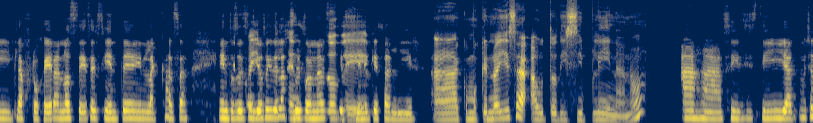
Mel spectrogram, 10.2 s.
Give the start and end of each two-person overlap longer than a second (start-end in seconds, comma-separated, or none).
2.9-4.5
